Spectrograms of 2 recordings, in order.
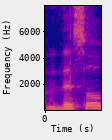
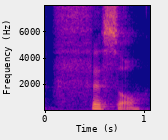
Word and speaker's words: thistle: this word so not thistle but rather thistle Thistle and then our T is silent our e at the end is silent and the L Sound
